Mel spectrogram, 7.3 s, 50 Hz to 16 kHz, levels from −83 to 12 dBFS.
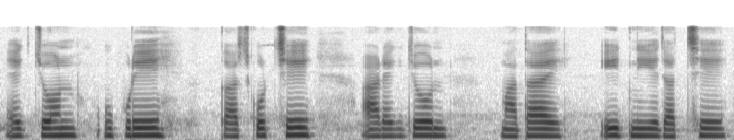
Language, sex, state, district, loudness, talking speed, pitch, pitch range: Bengali, female, West Bengal, Cooch Behar, -14 LUFS, 80 wpm, 180 Hz, 170-185 Hz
